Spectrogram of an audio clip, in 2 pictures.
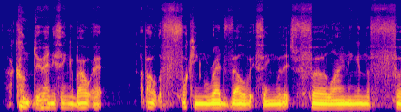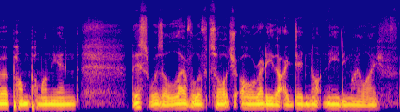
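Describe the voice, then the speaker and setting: A man acts out a sardonic, kinky werewolf in a horror audio drama, with a British accent. The voice is mellow and low, with heavy gravel and creak. He rambles irritably, swearing and breaking off for dry asides to the listener. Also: full character voice. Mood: indignant. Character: crude, kinky, irritable male werewolf narrating his ordeal. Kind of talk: first-person comic horror audio drama narration.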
